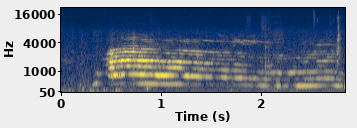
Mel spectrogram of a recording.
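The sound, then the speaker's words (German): A pet cat lets out a long, loud, drawn-out meow, holding a steady wailing tone for over two seconds before trailing off. No one speaks. “Also an alle, die jetzt meine Katze schreien hören, ihr geht es gut.”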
